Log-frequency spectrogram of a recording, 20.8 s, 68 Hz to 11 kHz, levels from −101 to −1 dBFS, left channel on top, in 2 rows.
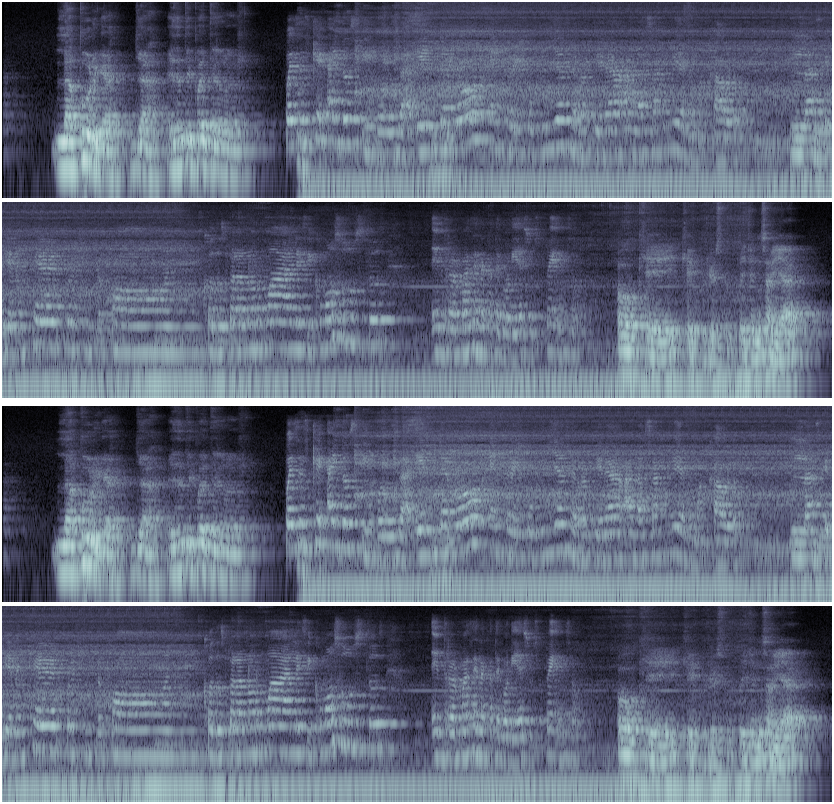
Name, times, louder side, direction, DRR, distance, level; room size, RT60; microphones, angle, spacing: voice 1, 0.6-3.0 3.7-3.8 5.3-5.6 9.8-10.3 18.1-20.3, left 2 dB, 50° left, -2 dB, 0.7 m, -30 dB
voice 2, 3.5-15.3 15.7-17.6, right 1 dB, 25° right, 0 dB, 0.5 m, -36 dB
sound 1, 3.7-19.7, right 1 dB, 85° left, 0.7 m, -39 dB
sound 2, 4.1-14.1 14.9-15.0 15.5-15.6 15.8-16.1, right 1 dB, 60° right, 1.4 m, -43 dB
3.7 x 2.5 x 3.0 m, 1.0 s
head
